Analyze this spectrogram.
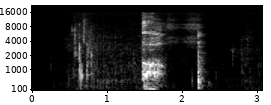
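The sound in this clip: Coughing and throat clearing from a man with something caught in his throat: a few harsh, rough bursts, the loudest and longest in the middle, with quieter rasping between them.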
